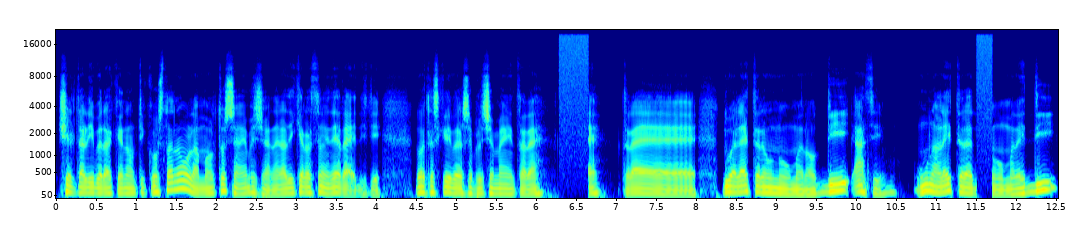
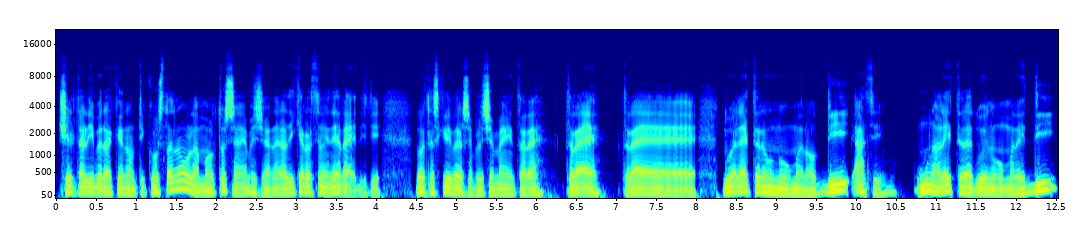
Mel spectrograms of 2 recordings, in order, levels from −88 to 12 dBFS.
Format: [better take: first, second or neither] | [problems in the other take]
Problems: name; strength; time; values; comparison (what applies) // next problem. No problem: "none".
second | audio cutting out; filled with static; at 6.5 s and at 12 s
